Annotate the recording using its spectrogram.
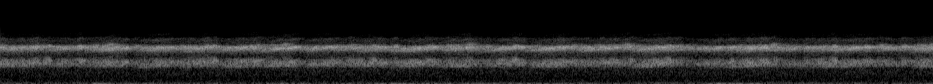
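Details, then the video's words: Spring wetland frogs in full chorus, a live unlooped recording: continuous shrill trilling that merges into a steady wall of sound with gentle swells, with no birds, people or wind heard. "Ambient Noise for Sleep Frogs Black Screen"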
